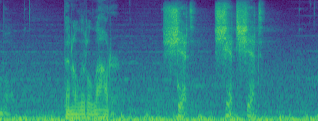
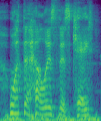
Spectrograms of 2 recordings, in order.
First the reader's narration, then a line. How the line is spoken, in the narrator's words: I shout at her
